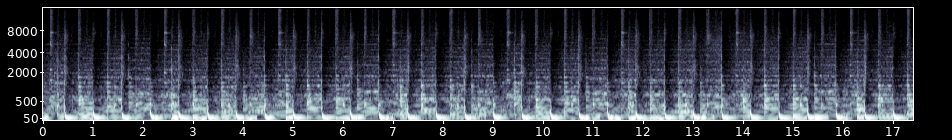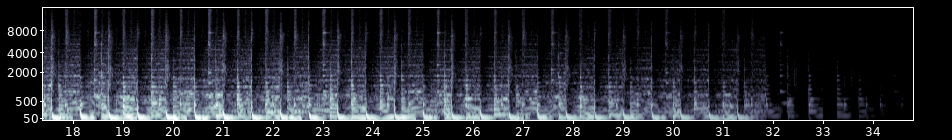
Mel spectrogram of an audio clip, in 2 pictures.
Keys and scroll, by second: 12.8 ctrl+a, 14.2 ctrl+0.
